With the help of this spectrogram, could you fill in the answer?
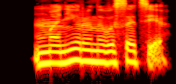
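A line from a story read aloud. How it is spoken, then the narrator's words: Wry snort. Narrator (Russian): хмыкнул Даррел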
